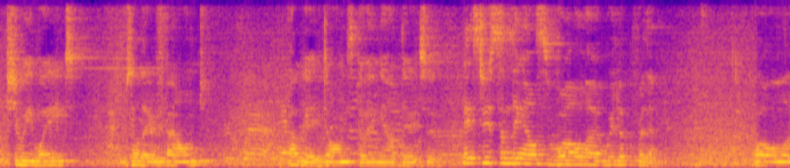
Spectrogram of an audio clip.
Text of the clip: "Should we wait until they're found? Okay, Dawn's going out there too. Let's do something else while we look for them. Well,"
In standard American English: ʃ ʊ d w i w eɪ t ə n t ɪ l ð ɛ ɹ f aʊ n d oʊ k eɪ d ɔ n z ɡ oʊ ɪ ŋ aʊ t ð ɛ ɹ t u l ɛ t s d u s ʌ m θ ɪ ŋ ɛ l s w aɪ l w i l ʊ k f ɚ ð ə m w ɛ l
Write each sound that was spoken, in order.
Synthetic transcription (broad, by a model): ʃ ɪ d w i w eɪ t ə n t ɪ l ð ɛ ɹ f aʊ n d oʊ k eɪ d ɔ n z ɡ oʊ ɪ ŋ aʊ t ð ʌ ɹ t u l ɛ t s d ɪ s ʌ m θ ɪ ŋ ɛ l s w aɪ l w i l ʊ k f ɚ ð ə m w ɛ l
